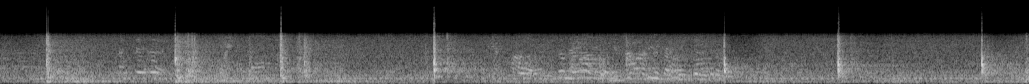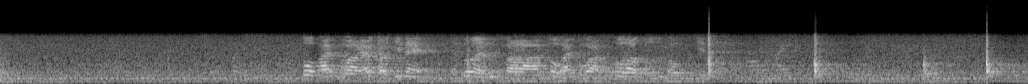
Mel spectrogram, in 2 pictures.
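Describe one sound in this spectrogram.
A cleaver chops sharply on a cutting board.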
